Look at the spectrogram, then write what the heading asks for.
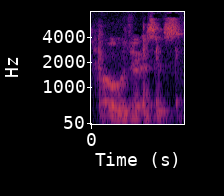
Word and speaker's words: oogenesis: And pronounce again, oogenesis? Oogenesis, yeah. Not oogenesis? It's not oogenesis, right? The good thing is, the names of the cells carry over.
